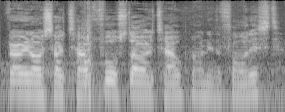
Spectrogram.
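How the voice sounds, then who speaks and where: A man's voice: fairly high pitch, flat delivery, a little fast. A British man chatting and joking as a passenger on a car trip, teasing his partner while describing the town they drive through. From United Kingdom. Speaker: vlogger. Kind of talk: casual travel vlog chat. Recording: noisy car recording.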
